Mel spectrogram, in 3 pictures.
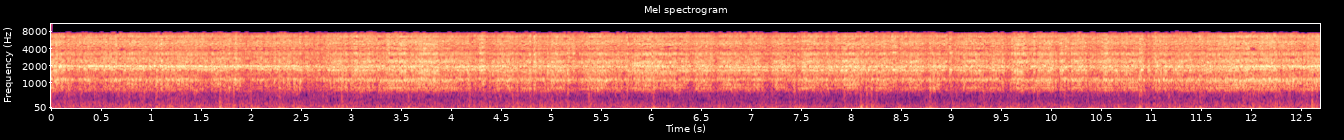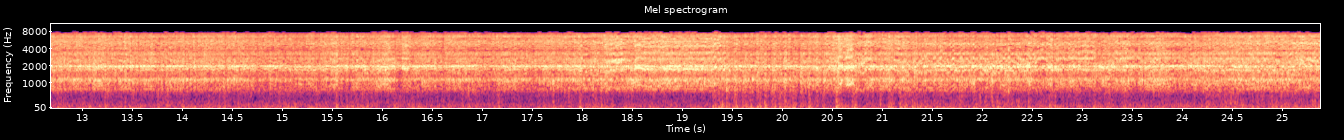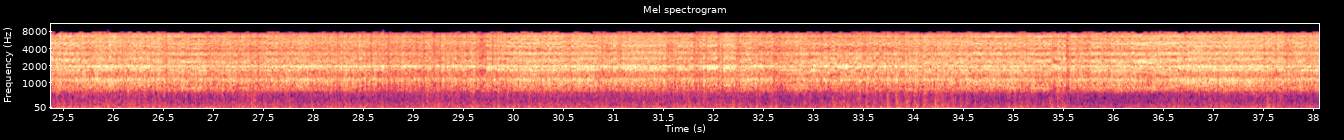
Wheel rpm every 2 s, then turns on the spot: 230, 220, 220, 220, 220, 220, 230, 230, 230, 230, 220, 220, 220, 220, 230, 230, 220, 220, 220.
none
